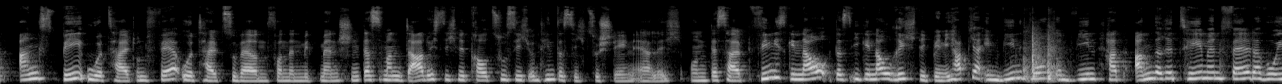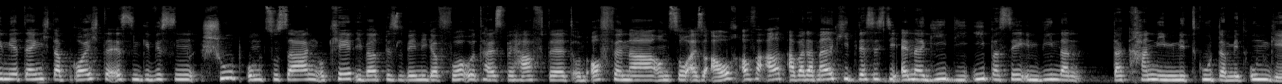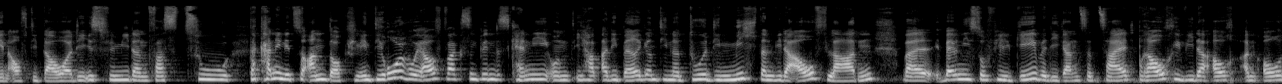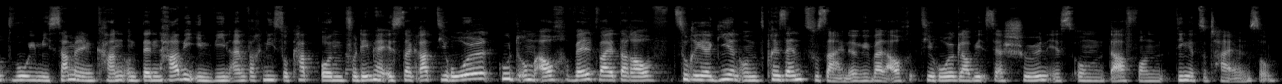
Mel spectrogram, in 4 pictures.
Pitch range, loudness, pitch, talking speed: 185-230 Hz, -19 LUFS, 205 Hz, 235 wpm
